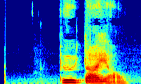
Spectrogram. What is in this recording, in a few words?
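"putaiao", Maori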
